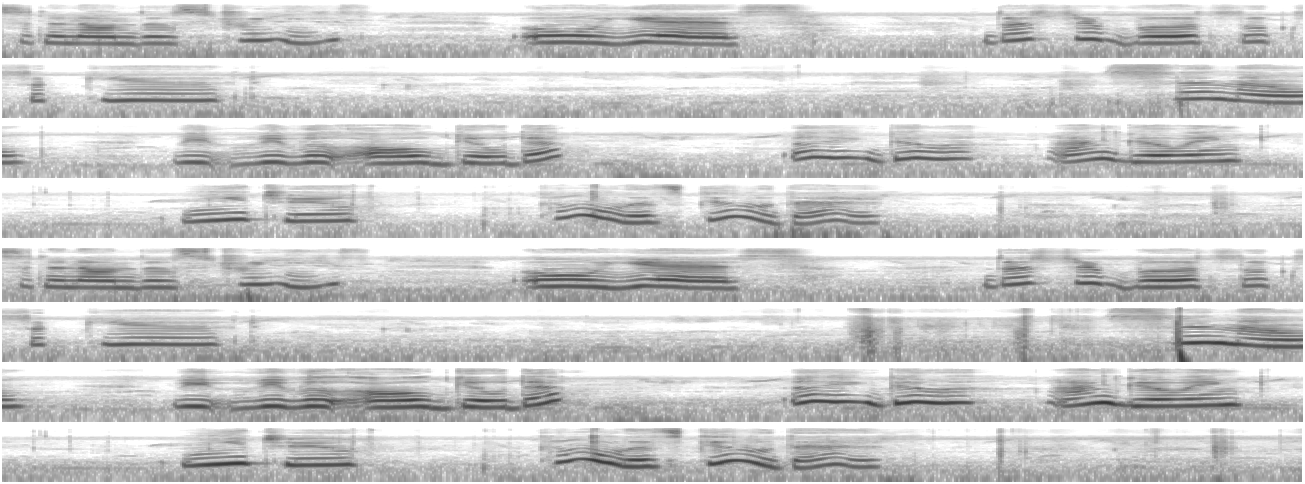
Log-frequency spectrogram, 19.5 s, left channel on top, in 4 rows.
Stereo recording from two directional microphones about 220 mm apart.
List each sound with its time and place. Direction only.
0.0 s speech: 5° left (ahead or behind)
9.1 s a sound: 10° left (ahead or behind)
10.4 s a child's voice: 10° left (ahead or behind)
16.6 s a child's voice: 10° left (ahead or behind)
